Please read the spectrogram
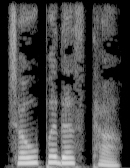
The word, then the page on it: ಚೌಪದಸ್ಥ: Kannada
